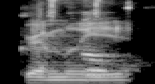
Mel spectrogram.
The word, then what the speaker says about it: Grimley's: Oh, I think because it has a lot of R's and L's and Y's and S's. Grimley's.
